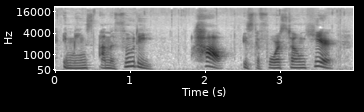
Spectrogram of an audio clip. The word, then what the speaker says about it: 好: Today, we're going to look at five characters often mispronounce. Let's start with how.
